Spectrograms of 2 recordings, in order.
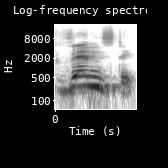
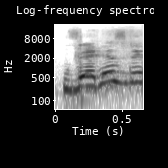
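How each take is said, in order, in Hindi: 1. बीच का nes syllable पूरी तरह छोड़ दिया जाता है। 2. बीच का nes सिलेबल साफ़ बोला जाता है। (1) "इट्स वेंसडे" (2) "वेडनेसडे नहीं है"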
